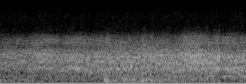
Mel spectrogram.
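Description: Football stadium crowd noise: a steady din from a large crowd in the stands.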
